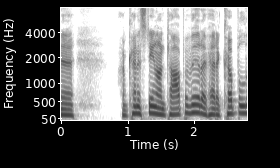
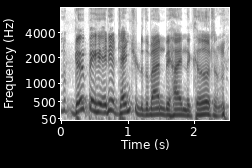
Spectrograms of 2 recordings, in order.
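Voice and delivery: mock misdirection voice; 2 semitones higher, 3 dB louder than usual. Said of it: "You're like".

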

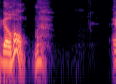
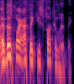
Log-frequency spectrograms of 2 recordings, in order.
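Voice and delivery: ordinary delivery

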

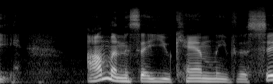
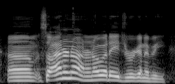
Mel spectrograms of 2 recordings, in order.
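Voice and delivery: normal talking voice

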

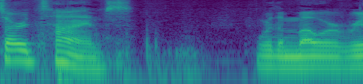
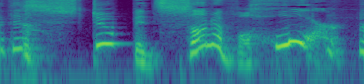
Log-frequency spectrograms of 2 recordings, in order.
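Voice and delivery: mock rant; slower than usual. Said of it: "I'm like".

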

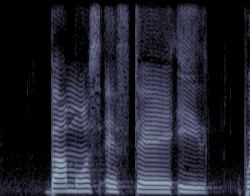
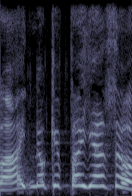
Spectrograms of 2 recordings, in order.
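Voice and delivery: playful scolding; 12 semitones higher, 4 dB louder, slower than usual. Retold or imitated. Teasing husband about song joke.

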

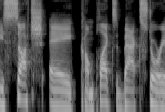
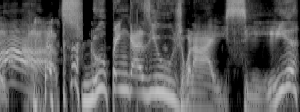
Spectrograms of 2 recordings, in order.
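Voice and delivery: high shouted cartoon villain; Robotnik voice; 7 semitones higher, much slower than usual. In character as Robotnik.

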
